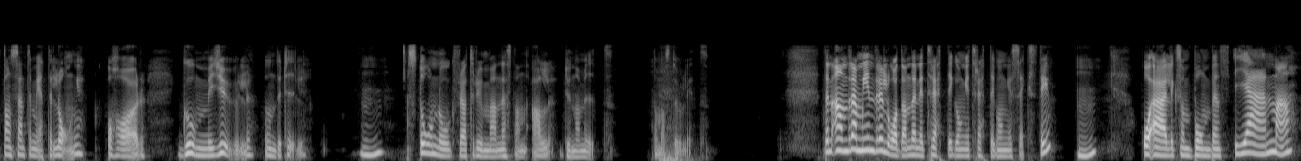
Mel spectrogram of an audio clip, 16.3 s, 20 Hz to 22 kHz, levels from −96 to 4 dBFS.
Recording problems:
high frequencies cut off; noticeable; nothing above 6.5 kHz

